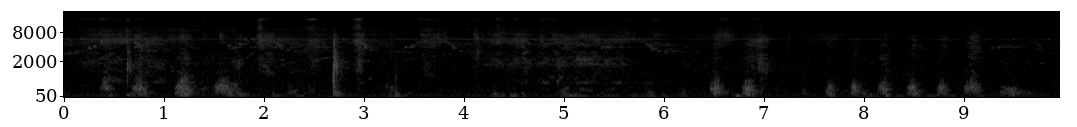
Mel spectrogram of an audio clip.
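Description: A cow tears and munches grass.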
